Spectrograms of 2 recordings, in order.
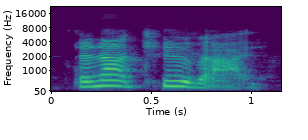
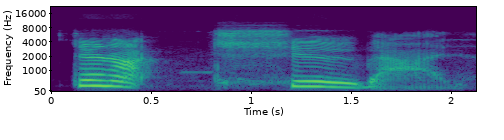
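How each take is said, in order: First: Said in the usual way. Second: Slow, tearful catch in the voice; choked up. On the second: Real, not acted. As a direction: voice cracks with emotion while praising them. Choked up praising the food bank.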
